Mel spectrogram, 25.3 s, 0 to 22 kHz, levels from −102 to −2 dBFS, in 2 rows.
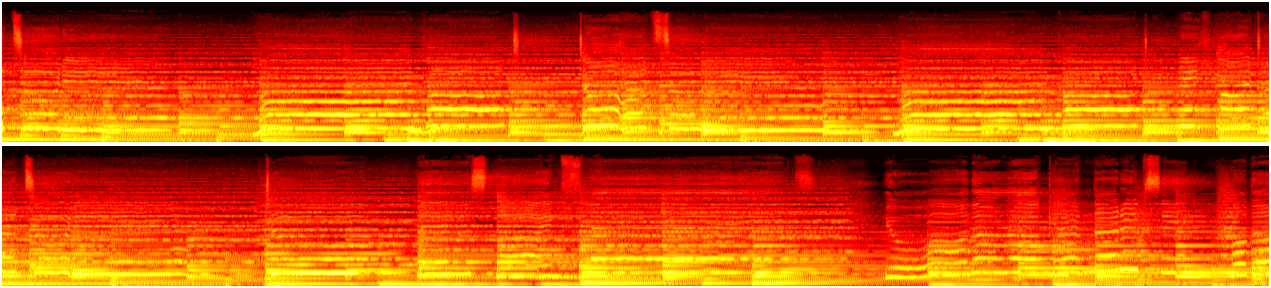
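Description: At 5.71 s the playback device ran short of fresh audio and, with nothing new to send, played its most recent buffer a second time, a repeated buffer. The repeated stretch is about 5 ms, which points to a very small playback buffer. Because the piece is so short, the doubling is heard as a click or brief buzz at the hard join, not as an audible stutter. No audio appears to be dropped, just briefly delayed.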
